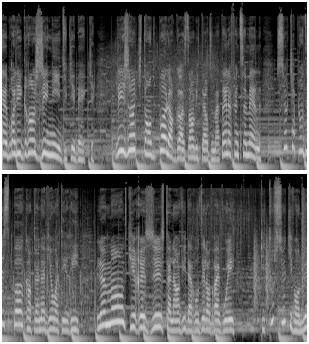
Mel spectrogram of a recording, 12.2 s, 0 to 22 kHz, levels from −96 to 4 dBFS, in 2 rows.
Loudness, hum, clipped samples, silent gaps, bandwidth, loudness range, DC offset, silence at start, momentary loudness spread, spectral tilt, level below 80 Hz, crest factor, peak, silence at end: -22 LUFS; none; under 0.1%; none; 19.5 kHz; 3 LU; under 0.1%; 0 s; 10 LU; -5 dB/octave; -36 dBFS; 18 dB; -4 dBFS; 0 s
